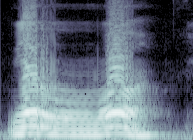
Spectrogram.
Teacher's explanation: mir ra, mirnya tipis, ra-nya tebal. Mir ra. · Idgham itu memasukkan, maka masukkan nun ke ra sehingga suara nunnya hilang. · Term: idgham kamil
